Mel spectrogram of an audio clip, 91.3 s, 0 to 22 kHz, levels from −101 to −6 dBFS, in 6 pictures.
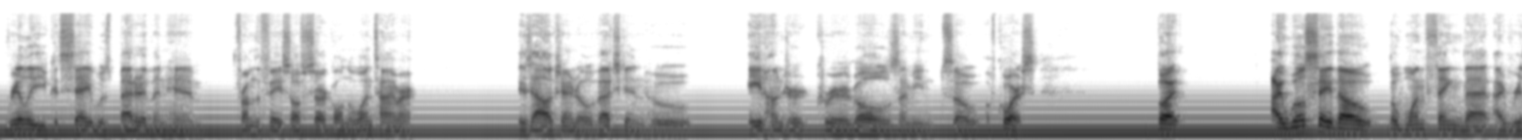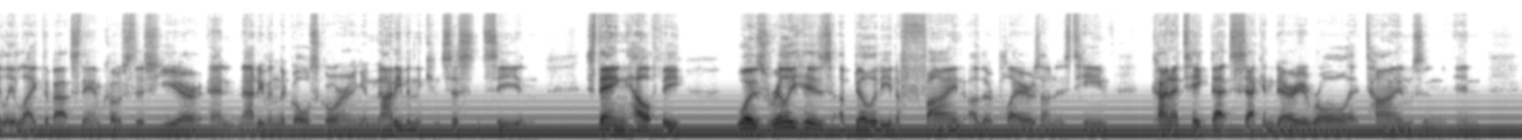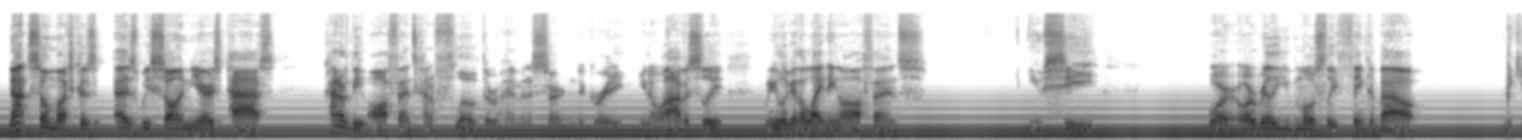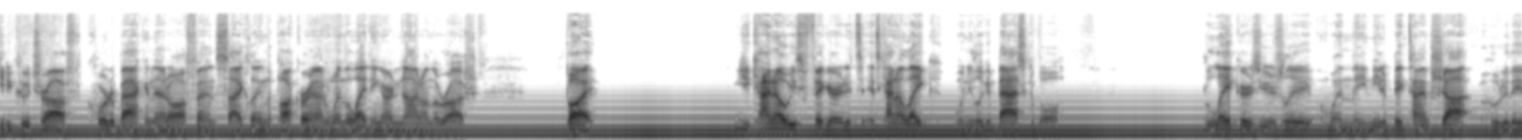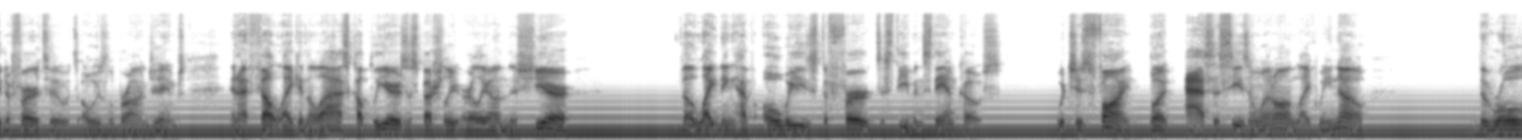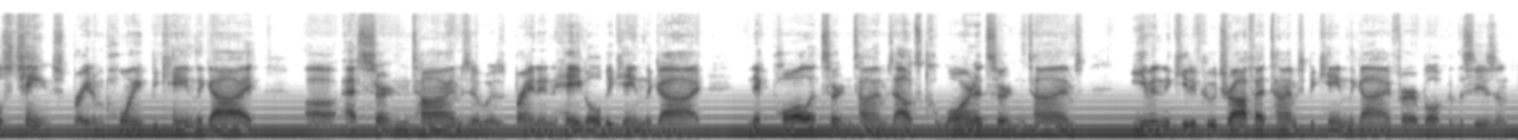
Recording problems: electrical hum; noticeable; throughout; 50 Hz, 10 dB below the speech

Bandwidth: 15 kHz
